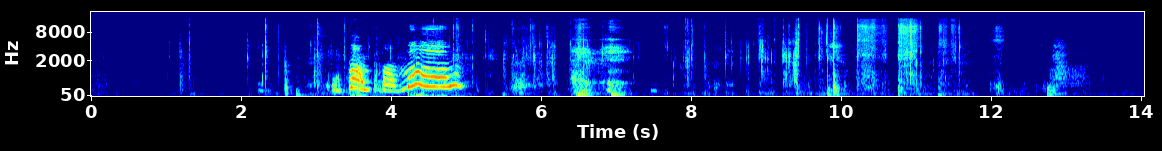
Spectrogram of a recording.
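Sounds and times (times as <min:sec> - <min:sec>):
plastic wrapper crinkling: 0:02.1 - 0:11.8.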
